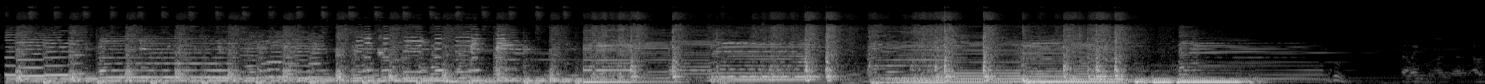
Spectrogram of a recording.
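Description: A band playing a rock groove in rehearsal: electric bass and drum kit together, with sustained pitched notes over the top. The music starts suddenly and stops about twelve and a half seconds in, ringing away briefly.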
